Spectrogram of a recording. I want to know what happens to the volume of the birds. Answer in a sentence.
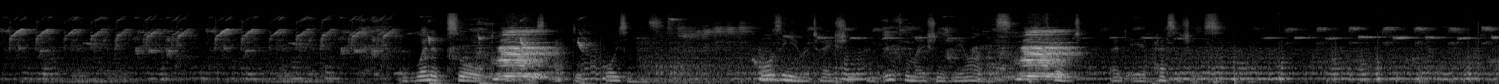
The volume of the birds goes down, then up.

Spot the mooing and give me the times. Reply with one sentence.
The mooing can be heard from 3.6 to 5.5 s and from 8.8 to 10.8 s.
